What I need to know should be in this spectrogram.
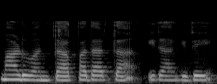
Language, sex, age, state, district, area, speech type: Kannada, female, 18-30, Karnataka, Shimoga, rural, spontaneous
